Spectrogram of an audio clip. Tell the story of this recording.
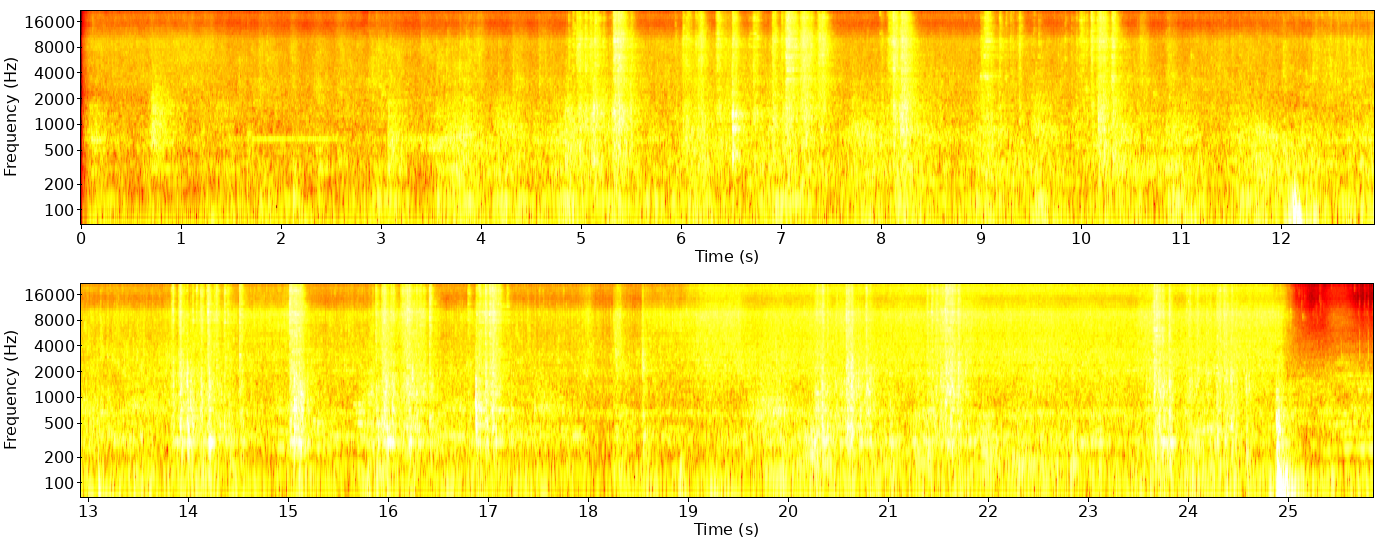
Someone was cleaning the floor with a vacuum cleaner, while I was searching for a big fork in a drawer. Also at the same time, my neighbour was doing dishes.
